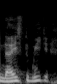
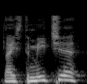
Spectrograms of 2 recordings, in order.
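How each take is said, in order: First: Put-on Indian accent. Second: Put-on New York-accented greeting; Long Island accent. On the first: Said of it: "most Indian guys are like". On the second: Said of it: "Everybody there talks like this".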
